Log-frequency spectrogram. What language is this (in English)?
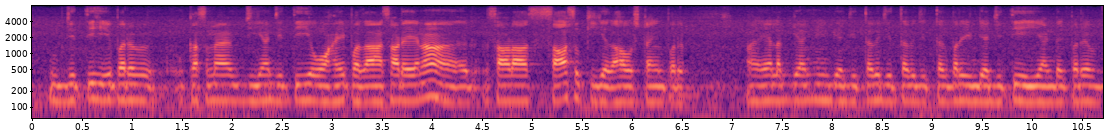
Dogri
